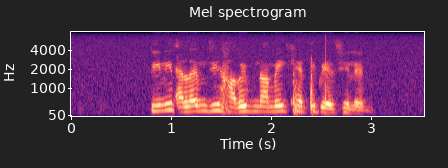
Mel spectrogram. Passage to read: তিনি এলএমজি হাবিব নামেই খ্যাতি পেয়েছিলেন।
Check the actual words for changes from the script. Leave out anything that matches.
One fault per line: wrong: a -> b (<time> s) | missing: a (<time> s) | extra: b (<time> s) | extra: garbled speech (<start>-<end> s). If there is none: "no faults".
no faults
